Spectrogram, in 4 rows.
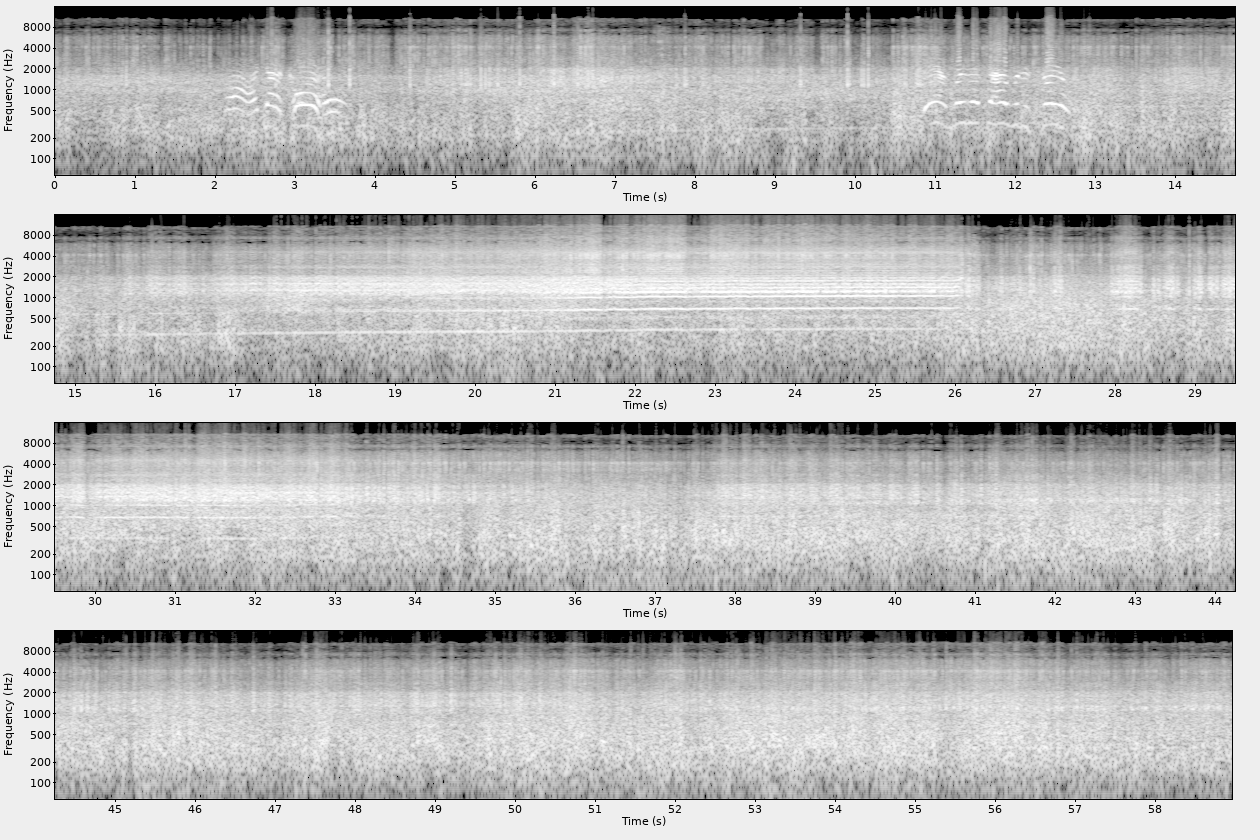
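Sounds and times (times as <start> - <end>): wind rushing over microphone: 0.0 - 58.9
pitched horn tone: 15.1 - 26.6, 27.2 - 34.4.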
